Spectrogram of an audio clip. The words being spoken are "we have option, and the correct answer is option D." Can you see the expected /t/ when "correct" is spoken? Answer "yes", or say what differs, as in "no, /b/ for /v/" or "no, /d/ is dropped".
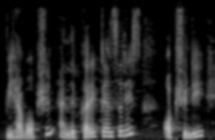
yes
